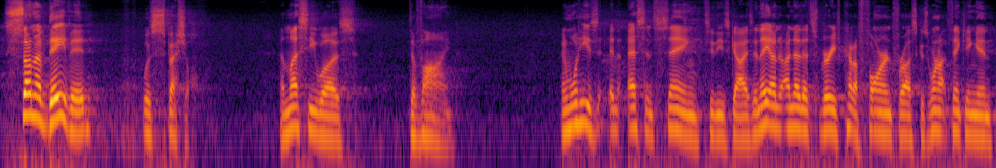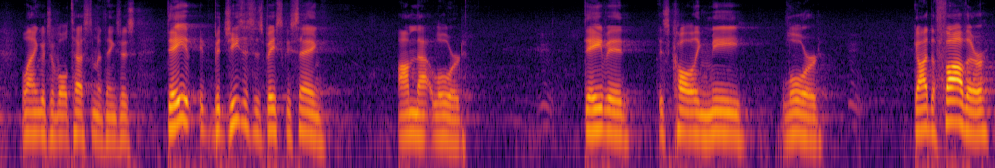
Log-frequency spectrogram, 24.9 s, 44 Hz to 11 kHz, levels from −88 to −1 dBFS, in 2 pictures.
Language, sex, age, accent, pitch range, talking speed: English, male, 30-49, American, 130-160 Hz, 135 wpm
